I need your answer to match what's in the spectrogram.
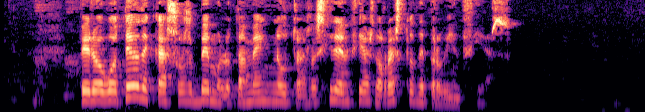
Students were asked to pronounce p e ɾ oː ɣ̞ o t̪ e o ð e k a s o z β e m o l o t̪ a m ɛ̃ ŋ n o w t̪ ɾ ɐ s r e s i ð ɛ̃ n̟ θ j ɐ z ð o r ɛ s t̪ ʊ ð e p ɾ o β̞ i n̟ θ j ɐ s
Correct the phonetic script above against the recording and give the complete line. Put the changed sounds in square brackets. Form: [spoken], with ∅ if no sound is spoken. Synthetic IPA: p e ɾ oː ɣ̞ o t̪ e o ð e k a s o z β e m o l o t̪ a m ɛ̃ ŋ n o w t̪ ɾ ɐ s r e s i ð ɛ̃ n̟ θ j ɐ z ð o r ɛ s t̪ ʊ ð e p ɾ o β̞ i n̟ θ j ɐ s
